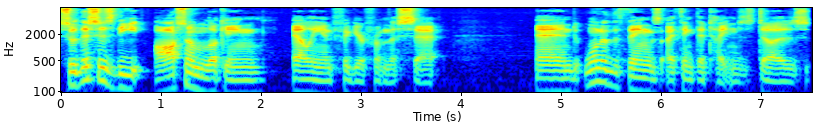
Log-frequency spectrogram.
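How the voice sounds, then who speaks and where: This man speaks with a New Jersey accent and a very deep, low pitch. His tone is bright, sharp and enthusiastic. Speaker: toy collector YouTuber. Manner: enthusiastic, casual.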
